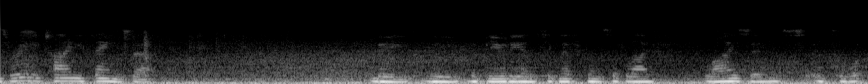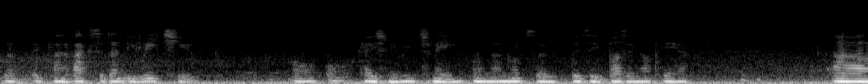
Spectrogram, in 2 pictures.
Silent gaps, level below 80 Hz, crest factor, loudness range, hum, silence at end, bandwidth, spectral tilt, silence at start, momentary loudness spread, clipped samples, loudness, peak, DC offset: none; -26 dBFS; 14 dB; 7 LU; none; 0 s; 2.5 kHz; -13 dB/octave; 0 s; 19 LU; under 0.1%; -16 LUFS; 0 dBFS; under 0.1%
